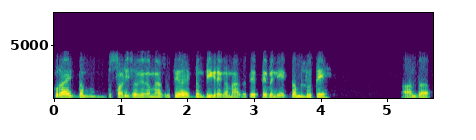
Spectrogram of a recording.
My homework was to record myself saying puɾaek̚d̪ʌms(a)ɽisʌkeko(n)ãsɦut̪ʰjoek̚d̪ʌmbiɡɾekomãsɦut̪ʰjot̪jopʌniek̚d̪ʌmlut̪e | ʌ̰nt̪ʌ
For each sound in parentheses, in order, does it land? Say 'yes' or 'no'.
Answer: no, no

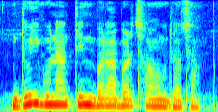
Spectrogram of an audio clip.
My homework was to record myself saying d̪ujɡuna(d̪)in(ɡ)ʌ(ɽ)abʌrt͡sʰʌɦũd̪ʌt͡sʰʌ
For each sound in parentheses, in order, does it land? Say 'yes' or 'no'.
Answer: no, no, no

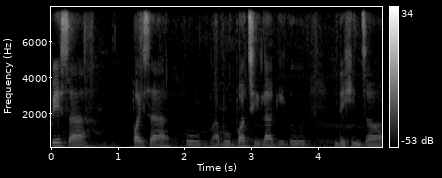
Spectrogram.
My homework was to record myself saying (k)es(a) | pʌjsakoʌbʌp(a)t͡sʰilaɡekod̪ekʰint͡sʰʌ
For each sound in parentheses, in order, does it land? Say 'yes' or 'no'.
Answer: no, yes, no

